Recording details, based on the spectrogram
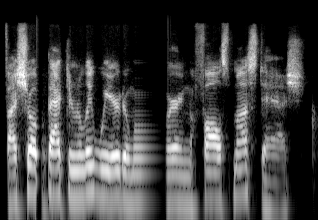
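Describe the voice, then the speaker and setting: A man's voice: mid-range voice, a little fast, darkish tone. A man chatting casually as a podcast guest, joking and slipping into hammy, mock-dramatic asides. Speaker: podcast guest, tabletop game creator.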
